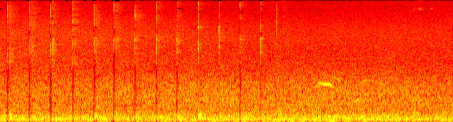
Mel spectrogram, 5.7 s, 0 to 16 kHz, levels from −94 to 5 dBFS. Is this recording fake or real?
real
